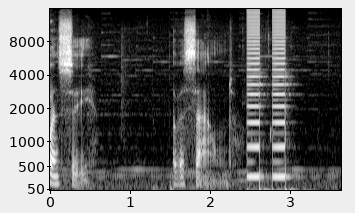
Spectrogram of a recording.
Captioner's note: buzzer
